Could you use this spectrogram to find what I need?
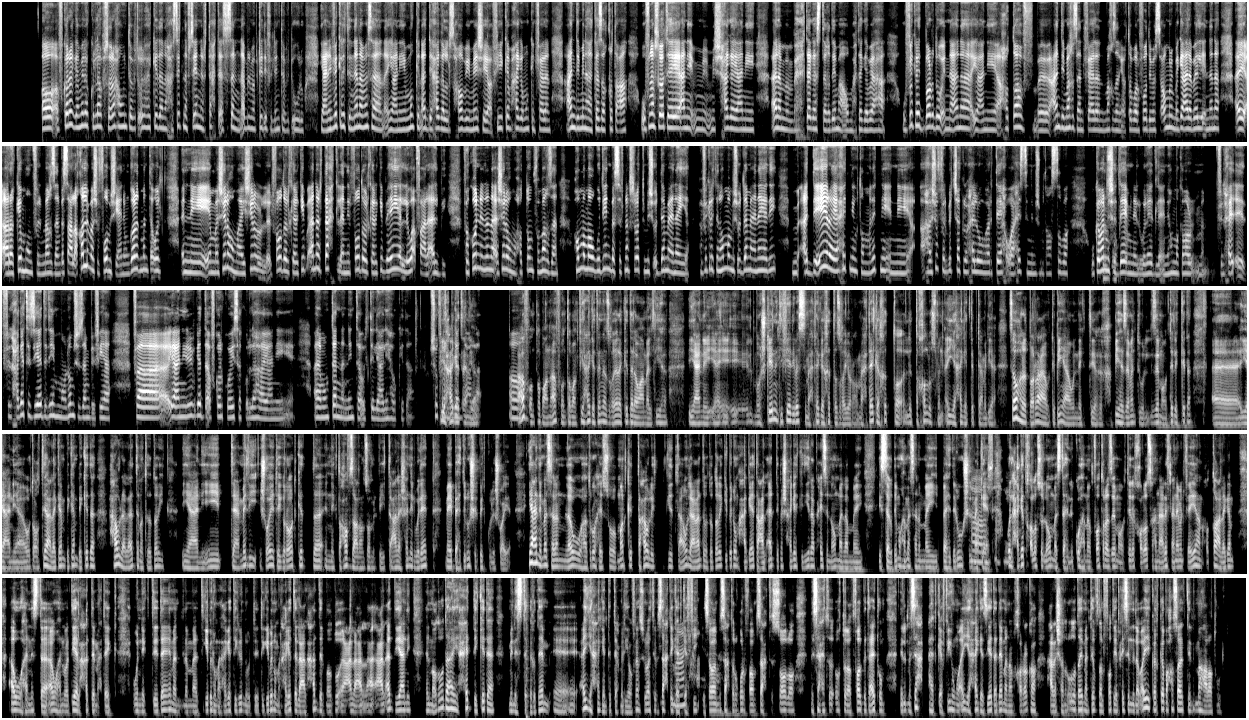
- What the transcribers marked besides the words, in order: tapping; in English: "الsupermarket"; "تحاولي" said as "تعاولي"
- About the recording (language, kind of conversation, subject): Arabic, advice, إزاي أبدأ أقلّل الفوضى المتراكمة في البيت من غير ما أندم على الحاجة اللي هرميها؟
